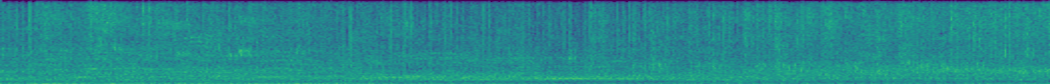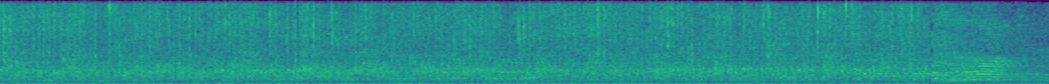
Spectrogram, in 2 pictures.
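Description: Steady low rumbling background noise of a sports hall, a little louder in the first two seconds, with no clear voices or distinct impacts.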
